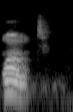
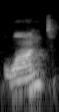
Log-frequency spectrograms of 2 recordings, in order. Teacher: with the the lips right um want and won't uh so with a won't you're you're pushing your lips forward more and want you're opening your lips up more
